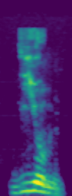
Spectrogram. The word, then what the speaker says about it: Guillaume: Guillaume, pero efectivamente son con fónicas muy francesas, entonces solo los franceses lo pueden pronunciar. Pero es Guillaume.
